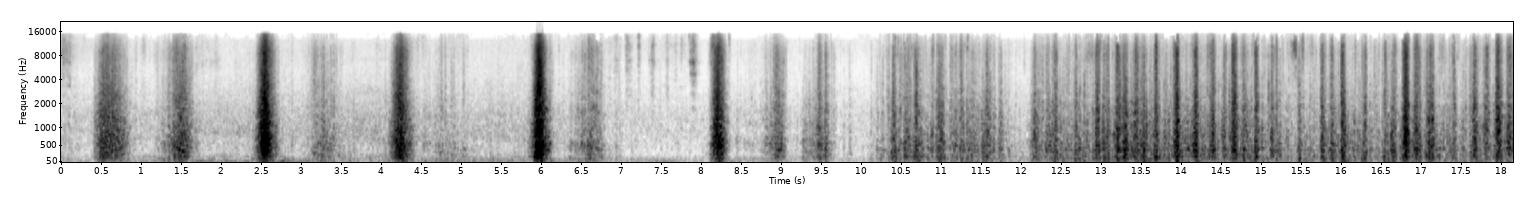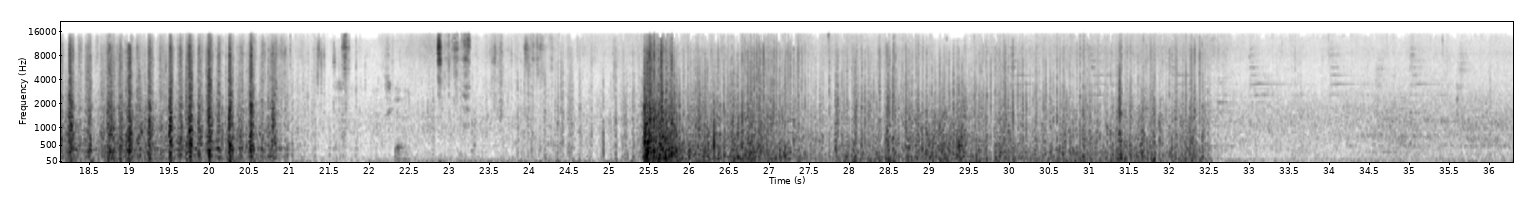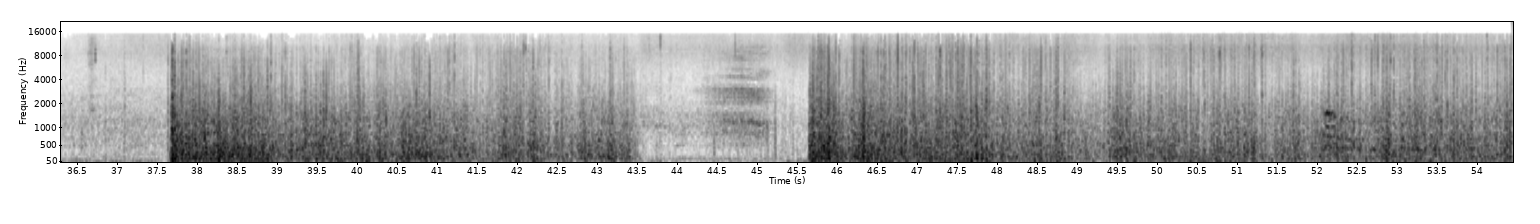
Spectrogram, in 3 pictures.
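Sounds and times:
blowing on torch flame: 0.0s - 34.0s, 36.6s - 54.4s.

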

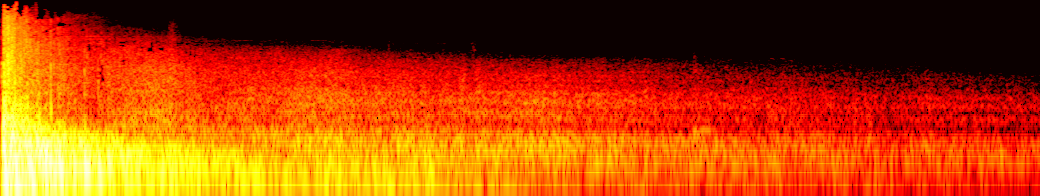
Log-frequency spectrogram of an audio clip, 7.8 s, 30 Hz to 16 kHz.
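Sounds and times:
cannon blast: 0.0s - 5.1s.

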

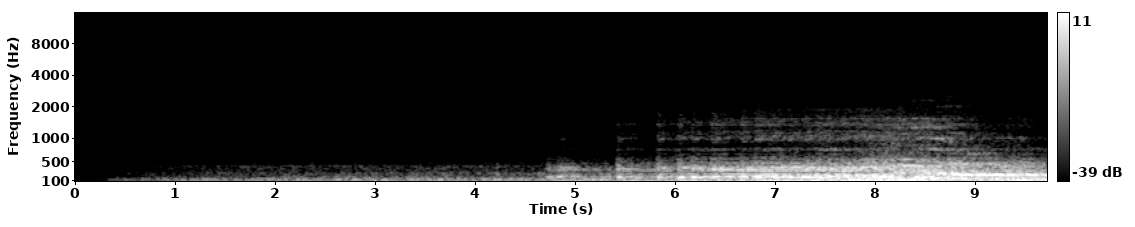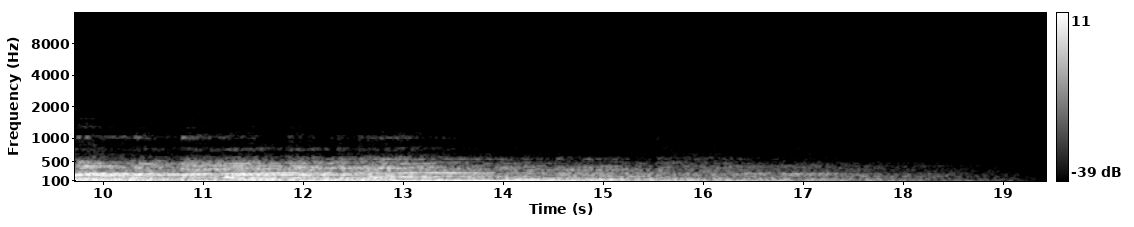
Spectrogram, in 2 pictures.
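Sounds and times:
low underwater metal groan atmosphere: 4.6s - 17.4s.

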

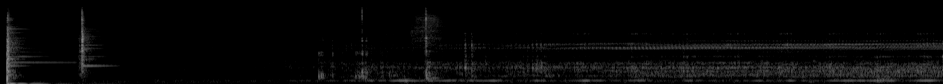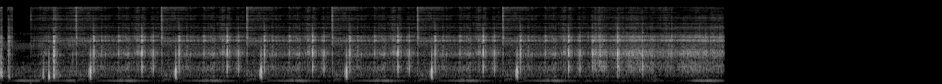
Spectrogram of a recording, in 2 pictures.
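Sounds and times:
Victrola record player cue: 2.7s - 16.7s.

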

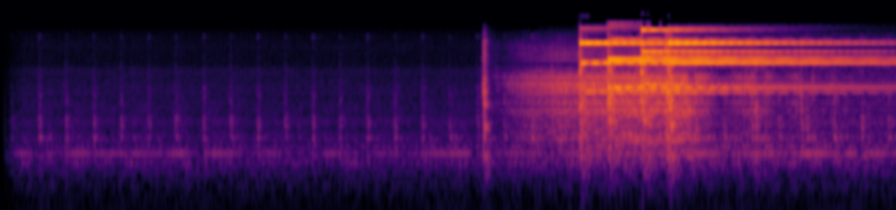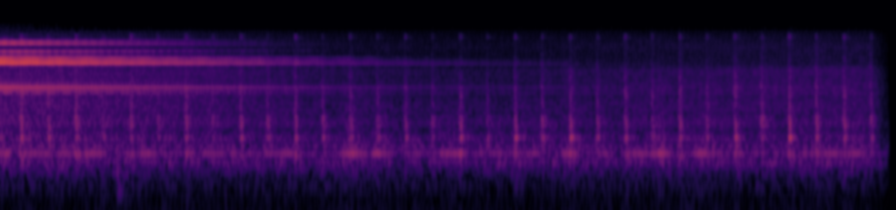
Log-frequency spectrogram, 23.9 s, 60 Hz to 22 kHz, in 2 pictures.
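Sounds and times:
mantel clock striking: 6.4s - 17.8s.

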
